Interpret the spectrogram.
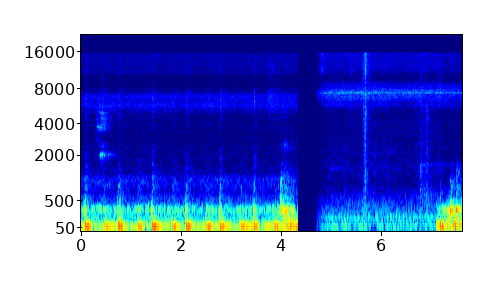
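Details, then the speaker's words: Anaesthesia resident's own heart sounds, recorded through a stethoscope fitted with an audio recorder and played back over a speaker; he reports no murmur and a clear chest: normal heart sounds. "you can actually hear the heart sounds I would play them for you which I have recorded just today my heart tones in my lungs"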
